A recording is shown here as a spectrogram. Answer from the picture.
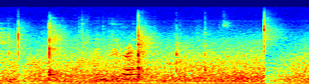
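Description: A few sharp clicks and taps as a charging cable's plug is handled and pushed into the socket of a power bank in a zip case, the loudest click near the end. A brief voice sound comes about halfway through.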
